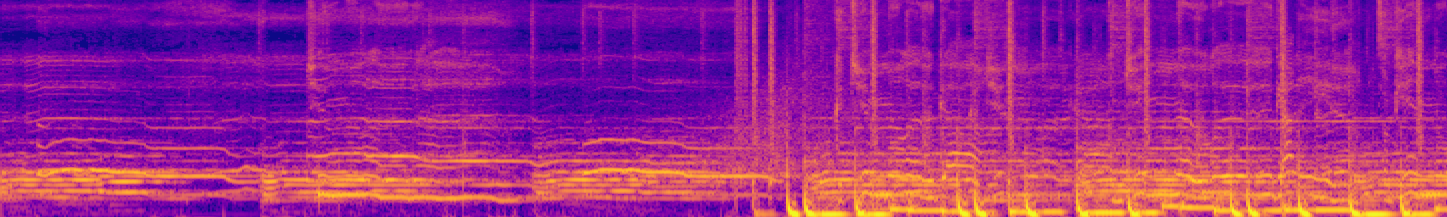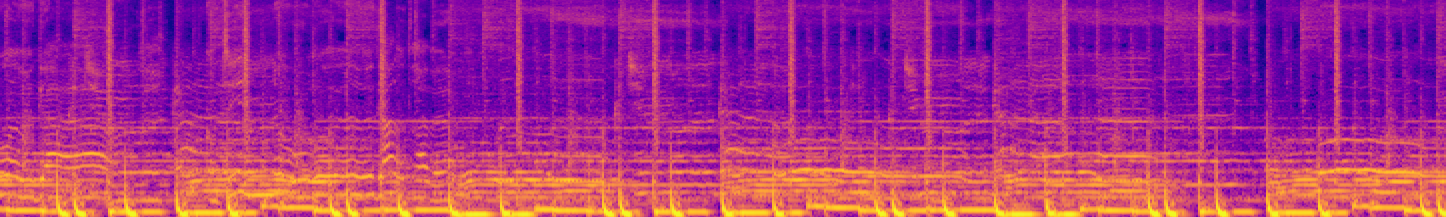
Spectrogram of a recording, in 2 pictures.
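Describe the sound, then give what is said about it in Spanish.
A pop song, a latest single, playing loud: a soft melodic intro gives way to a full band with a driving beat and heavy bass that carries steadily to the end, with no talking. “suena a lo lejos de … el último sencillo”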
